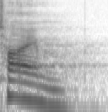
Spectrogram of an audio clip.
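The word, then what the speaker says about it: time (τιμή): It's spelled like T-I-M-E in English, but time, and it means to value, to willingly look at something and go, that's amazing, that's beautiful.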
